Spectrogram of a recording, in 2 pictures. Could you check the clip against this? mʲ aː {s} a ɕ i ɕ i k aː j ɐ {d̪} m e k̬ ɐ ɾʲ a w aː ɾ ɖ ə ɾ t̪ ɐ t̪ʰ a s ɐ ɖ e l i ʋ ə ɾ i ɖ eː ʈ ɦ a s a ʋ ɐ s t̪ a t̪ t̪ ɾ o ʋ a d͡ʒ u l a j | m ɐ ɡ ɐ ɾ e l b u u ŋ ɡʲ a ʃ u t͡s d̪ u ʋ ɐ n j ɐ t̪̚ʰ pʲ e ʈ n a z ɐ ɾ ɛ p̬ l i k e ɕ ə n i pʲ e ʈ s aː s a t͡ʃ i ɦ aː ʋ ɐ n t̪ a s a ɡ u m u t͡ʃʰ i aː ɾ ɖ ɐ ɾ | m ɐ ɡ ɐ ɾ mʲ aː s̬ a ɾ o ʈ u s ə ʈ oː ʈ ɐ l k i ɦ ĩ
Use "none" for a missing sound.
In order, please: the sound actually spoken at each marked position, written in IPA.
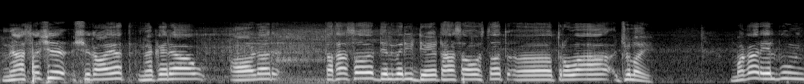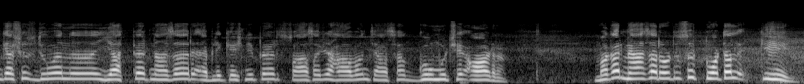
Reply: s, t̪

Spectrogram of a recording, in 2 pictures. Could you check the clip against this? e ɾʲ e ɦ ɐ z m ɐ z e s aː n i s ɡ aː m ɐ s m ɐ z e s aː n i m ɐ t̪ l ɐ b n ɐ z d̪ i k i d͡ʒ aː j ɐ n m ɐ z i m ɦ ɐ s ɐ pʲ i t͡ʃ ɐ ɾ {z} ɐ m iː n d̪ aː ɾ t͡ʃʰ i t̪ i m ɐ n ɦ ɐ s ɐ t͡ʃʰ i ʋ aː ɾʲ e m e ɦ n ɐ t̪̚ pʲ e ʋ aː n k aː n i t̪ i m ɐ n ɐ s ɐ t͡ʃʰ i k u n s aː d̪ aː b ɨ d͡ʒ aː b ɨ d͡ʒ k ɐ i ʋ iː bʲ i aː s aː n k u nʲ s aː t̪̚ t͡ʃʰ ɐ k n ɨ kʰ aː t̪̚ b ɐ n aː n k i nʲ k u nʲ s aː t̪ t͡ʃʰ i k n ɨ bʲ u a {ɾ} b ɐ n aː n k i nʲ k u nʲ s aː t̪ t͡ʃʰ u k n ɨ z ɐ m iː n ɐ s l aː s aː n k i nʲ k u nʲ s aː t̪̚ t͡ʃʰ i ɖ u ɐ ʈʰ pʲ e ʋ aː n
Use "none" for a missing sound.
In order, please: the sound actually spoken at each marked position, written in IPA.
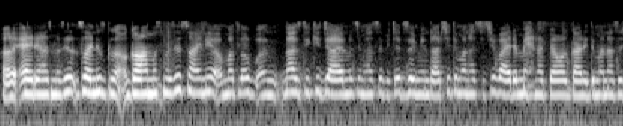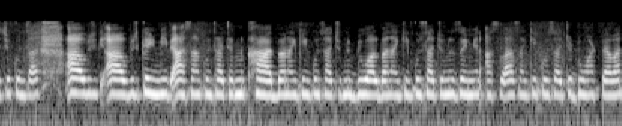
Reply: z, l

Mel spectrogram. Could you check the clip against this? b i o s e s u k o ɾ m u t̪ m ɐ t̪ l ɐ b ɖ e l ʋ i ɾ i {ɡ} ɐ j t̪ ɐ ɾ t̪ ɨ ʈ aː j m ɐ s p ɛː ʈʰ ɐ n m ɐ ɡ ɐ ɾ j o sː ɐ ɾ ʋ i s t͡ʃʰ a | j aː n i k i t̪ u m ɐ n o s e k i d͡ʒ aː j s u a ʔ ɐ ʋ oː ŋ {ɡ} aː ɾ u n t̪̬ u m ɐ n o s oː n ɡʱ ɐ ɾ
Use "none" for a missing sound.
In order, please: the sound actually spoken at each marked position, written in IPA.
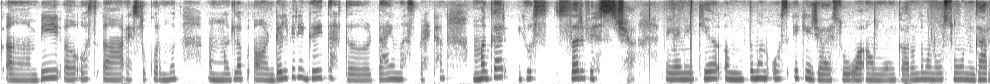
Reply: ɡ, k

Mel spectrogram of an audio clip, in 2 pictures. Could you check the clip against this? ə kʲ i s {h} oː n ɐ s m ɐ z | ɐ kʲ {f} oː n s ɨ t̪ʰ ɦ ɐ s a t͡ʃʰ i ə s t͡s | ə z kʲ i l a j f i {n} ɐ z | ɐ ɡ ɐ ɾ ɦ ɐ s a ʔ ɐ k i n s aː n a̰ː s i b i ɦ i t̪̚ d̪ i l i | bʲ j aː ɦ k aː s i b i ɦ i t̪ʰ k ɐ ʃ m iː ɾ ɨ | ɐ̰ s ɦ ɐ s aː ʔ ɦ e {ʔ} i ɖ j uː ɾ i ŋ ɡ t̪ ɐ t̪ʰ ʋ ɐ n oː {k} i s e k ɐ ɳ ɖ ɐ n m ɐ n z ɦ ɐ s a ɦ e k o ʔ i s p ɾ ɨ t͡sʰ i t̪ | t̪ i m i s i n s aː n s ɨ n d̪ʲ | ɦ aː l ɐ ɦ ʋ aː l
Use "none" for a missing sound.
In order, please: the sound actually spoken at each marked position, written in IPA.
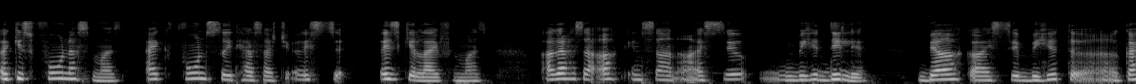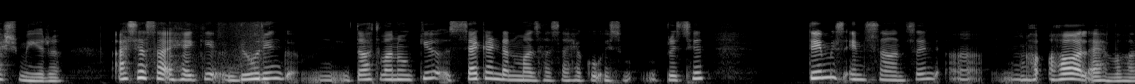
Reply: f, f, m, k, k

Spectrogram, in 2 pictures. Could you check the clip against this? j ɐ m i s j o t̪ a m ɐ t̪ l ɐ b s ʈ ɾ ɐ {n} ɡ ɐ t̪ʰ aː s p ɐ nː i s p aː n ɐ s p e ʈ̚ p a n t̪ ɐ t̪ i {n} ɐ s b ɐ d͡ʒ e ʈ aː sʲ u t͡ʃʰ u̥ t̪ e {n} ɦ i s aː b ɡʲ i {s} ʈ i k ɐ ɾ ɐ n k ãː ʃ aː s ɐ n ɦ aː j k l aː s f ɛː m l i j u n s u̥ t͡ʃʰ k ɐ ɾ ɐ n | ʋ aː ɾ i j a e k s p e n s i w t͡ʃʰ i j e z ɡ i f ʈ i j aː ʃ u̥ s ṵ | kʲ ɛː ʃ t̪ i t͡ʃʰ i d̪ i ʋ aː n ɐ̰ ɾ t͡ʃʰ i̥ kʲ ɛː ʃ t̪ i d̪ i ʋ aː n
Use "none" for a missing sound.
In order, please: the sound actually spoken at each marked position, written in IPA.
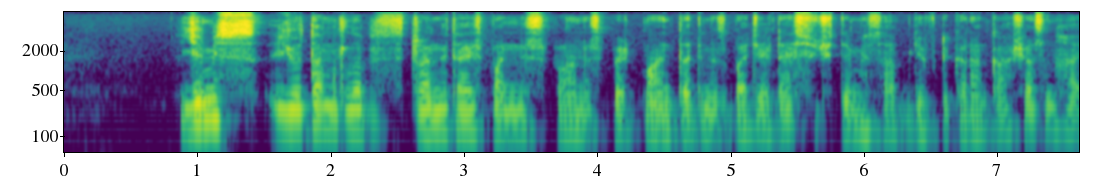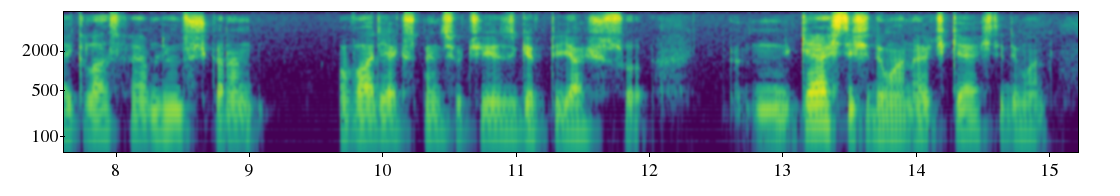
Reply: ŋ, m, m, f

